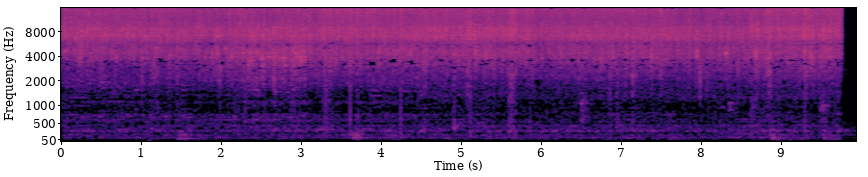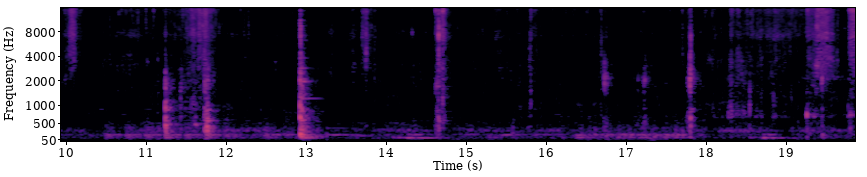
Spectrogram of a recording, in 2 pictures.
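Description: Steady sizzle of cutlets frying in a pan, cutting off suddenly about ten seconds in. Then faint scattered clicks and knocks of bowls being handled.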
